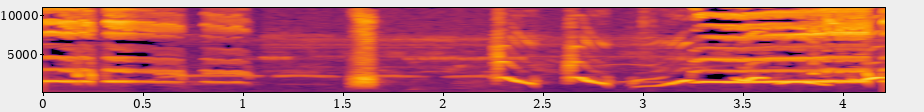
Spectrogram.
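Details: Forest-voice song of a black-throated laughingthrush joined by the female's trilling: rolled harmonic notes, a sharp click, drooping and swooping whistles, then a rising sustained ringing phrase.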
